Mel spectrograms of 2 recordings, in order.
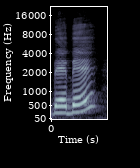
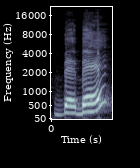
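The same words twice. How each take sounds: First: "bebe" with the stress on the first syllable, BE-be; unaccented bebe. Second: "bebé" louder with the last syllable raised, be-BÉ; "bebé" with a raised final syllable; accent on the last syllable. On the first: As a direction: say "bebe" plain and even, no raised last syllable. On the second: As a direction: lift your voice on the final é of "bebé". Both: Shown as a demonstration. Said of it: "took bebe and put an accent on it".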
